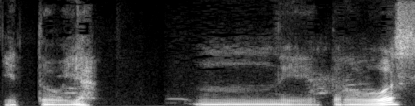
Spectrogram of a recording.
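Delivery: ordinary talk, nothing marked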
